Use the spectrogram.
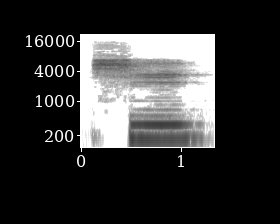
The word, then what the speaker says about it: xi: Unlike ji and qi, when we read xi, the airflow is not blocked at all. Xi.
